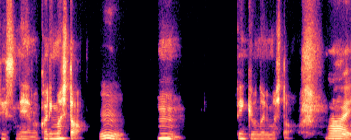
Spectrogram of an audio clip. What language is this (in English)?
Japanese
